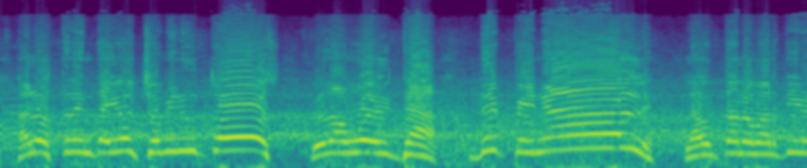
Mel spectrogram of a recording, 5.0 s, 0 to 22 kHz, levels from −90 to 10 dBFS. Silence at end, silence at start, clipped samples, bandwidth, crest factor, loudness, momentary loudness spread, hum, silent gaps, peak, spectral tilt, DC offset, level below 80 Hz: 0 s; 0 s; 4%; 19 kHz; 6 dB; -5 LUFS; 6 LU; none; none; 0 dBFS; -4 dB/octave; 0.8%; -34 dBFS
